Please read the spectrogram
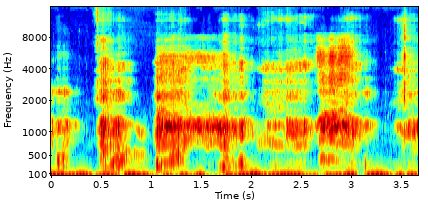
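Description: Loud crunching of hard fried snack rings, harder than Funyuns, a steady run of dry, brittle bites and chews with no talking.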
